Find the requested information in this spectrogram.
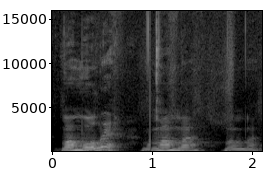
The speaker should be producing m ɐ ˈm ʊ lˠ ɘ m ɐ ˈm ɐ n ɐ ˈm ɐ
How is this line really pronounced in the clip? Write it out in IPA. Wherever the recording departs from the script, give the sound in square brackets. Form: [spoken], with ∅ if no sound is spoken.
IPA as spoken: m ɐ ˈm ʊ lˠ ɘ m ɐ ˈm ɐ [m] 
